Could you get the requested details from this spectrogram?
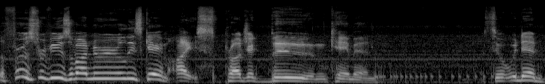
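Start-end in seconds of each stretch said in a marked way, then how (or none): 1.8-3.3 "boom" punched hard at the end. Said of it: "You gotta say it with that inflection".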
